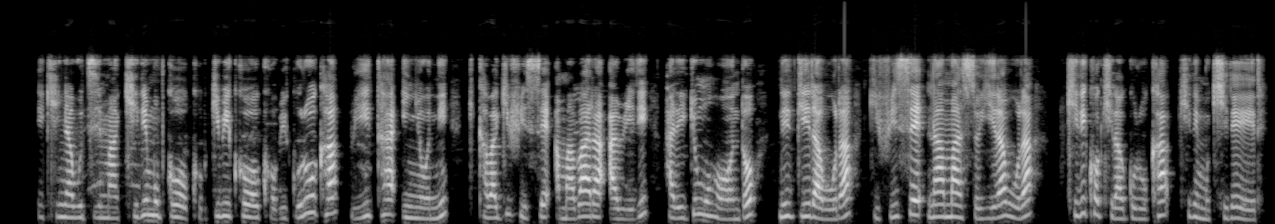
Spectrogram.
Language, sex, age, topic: Rundi, female, 18-24, agriculture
